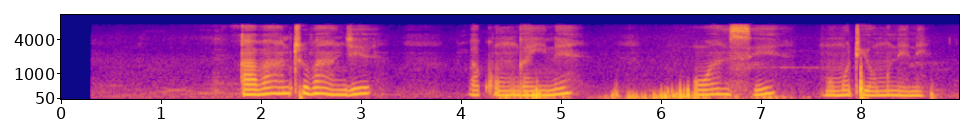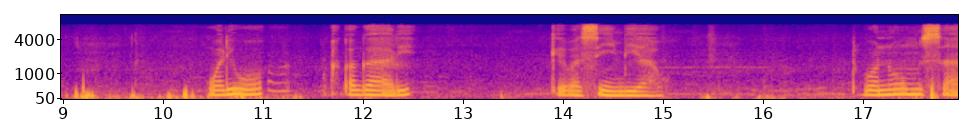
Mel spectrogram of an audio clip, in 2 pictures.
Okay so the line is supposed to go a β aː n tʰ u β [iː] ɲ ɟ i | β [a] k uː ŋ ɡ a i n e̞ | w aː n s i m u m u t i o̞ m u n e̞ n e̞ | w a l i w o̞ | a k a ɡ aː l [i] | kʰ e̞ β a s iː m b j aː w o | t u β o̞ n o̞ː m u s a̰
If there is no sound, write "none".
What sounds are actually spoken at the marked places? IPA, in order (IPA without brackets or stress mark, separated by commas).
aː, a, i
